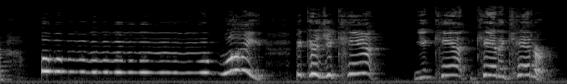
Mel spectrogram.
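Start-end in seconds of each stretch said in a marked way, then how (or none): 0.0-2.2 BS meter alarm. Retold or imitated. Coach mimics her BS meter beeping at clients' excuses. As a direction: imitate a squeaky detector going off. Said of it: "my B S meter, I'll be going".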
